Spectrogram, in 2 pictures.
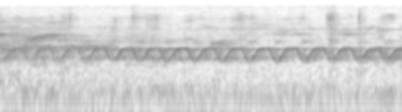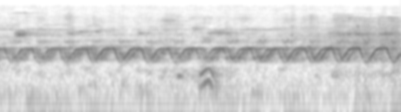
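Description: An emergency vehicle's siren in a fast yelp, its pitch sweeping up and down about four times a second, growing louder toward the end.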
